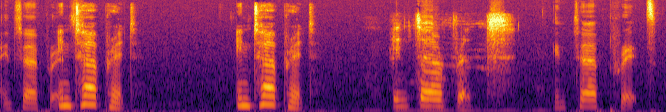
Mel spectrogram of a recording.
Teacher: the stress is slightly different it's on the second syllable inter and then Pritt interpret okay oh yeah baby needs feeding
